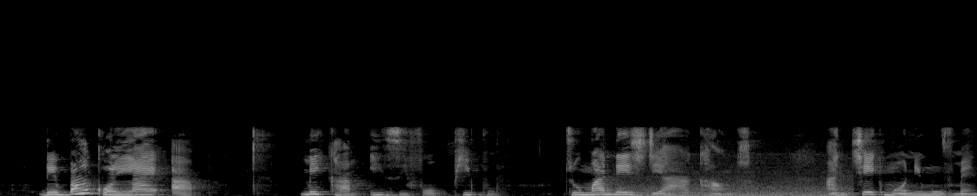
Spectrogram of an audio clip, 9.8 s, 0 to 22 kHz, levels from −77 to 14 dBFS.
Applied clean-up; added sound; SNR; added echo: none; Boat, Water vehicle; 10 dB; none.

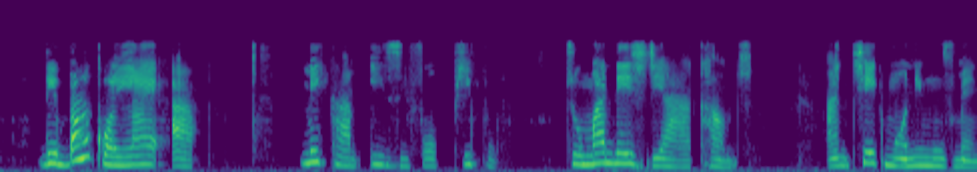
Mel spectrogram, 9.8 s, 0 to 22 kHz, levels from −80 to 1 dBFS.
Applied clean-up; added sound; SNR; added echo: neural diffusion model UNIVERSE++.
